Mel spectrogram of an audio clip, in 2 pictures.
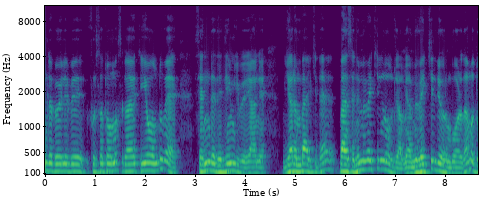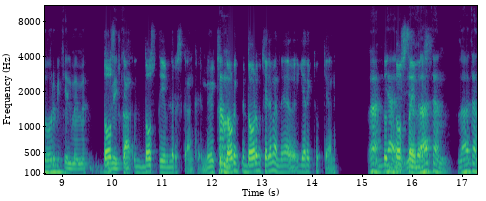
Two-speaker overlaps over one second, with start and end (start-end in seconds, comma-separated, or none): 15.2-16.4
